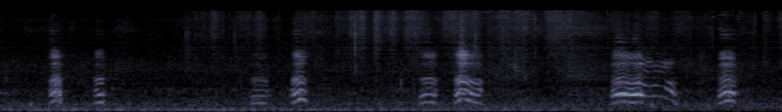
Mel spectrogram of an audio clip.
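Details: Goats in the rut with one in heat, calling repeatedly outside: short nasal bleats roughly every half second to second, ending with a longer, quavering bleat, over low background hum.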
